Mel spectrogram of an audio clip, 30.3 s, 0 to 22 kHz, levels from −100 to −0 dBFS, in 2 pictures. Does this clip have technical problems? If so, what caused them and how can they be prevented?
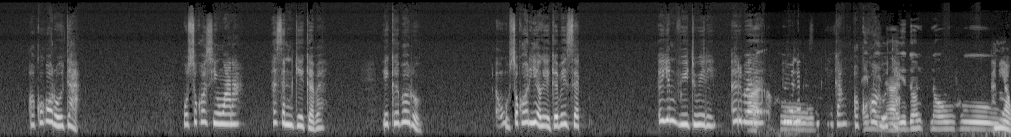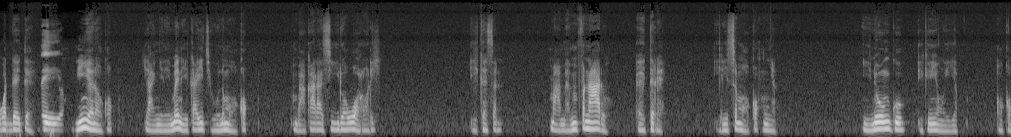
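Yes. Speech suppressed in double talk: the speech dips at 11.72–12.54 s (by as much as roughly 30 dB), 13.21–13.27 s, 14.85–15.13 s and 16.21–16.38 s. This is likely an echo canceller turning down its own talker along with the loudspeaker echo while both sides talked at once. Full-duplex echo cancellation with gentler double-talk suppression, or a headset on the loudspeaker side, prevents this.

Echo leak: at 11.94–11.98 s a brief copy of the speech returns 251 ms late, about 20 dB below the speech. This is likely loudspeaker pickup that the loudspeaker side's echo canceller did not fully remove. A headset, or lower loudspeaker volume with better echo-canceller tuning, prevents it.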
